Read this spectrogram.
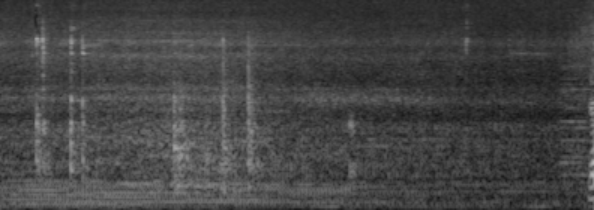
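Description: A wooden tray knocks on a wooden table.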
